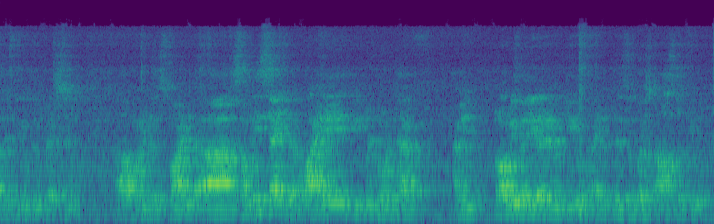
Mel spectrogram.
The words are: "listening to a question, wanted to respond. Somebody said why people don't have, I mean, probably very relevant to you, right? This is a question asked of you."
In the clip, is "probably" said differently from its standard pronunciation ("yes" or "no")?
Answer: no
